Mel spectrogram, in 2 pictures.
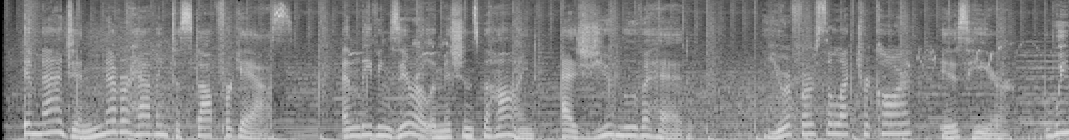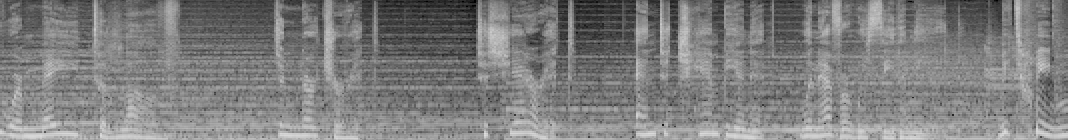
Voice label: Commercial; Voiceover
